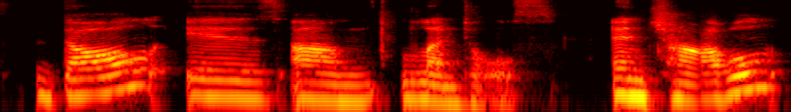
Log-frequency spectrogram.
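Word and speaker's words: chawal: is um lentils and chavel it's spelled c h a w l but it's pronounced like chavel like with a V okay so it's do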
